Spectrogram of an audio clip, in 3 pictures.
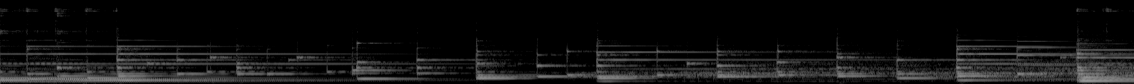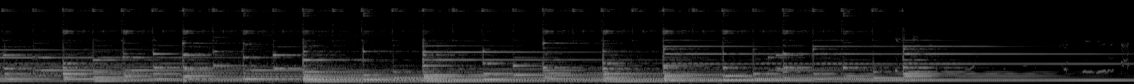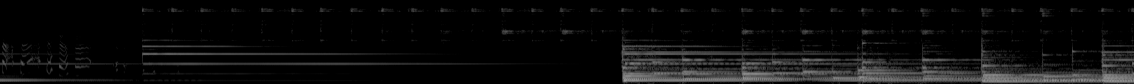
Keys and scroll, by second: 2.0 ctrl+s, 18.7 space, 24.6 ctrl+s, 32.6 ctrl+s.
